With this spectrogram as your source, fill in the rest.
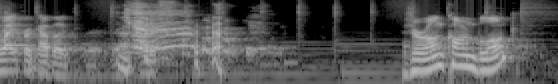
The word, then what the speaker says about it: Jurançon: Jurocon Blanc. Jurançon. Yeah, my pronunciation is so bad.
